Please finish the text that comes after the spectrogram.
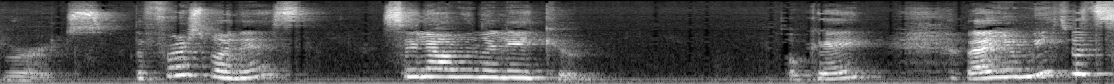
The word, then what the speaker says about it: Selamun Aleyküm: And you pronounce it like Selamun Aleyküm. Selamun Aleyküm. Okay? The correct version is Selamun Aleyküm.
